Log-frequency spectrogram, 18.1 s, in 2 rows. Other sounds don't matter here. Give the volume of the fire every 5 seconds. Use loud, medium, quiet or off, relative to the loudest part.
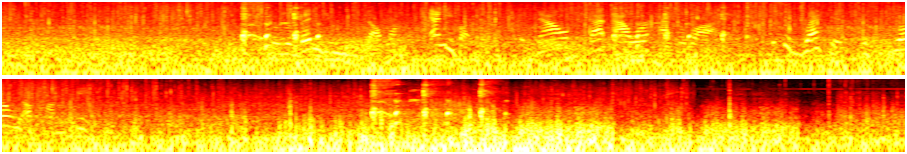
loud, loud, medium, medium.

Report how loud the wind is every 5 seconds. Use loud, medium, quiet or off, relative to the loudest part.
medium, medium, loud, loud.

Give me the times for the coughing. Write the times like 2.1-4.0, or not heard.
2.4-3.2, 6.1-7.5, 12.8-14.2.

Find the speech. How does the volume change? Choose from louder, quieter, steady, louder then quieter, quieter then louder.
steady.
